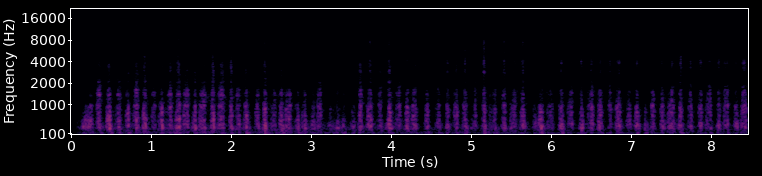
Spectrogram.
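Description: A coin scratching the coating off a paper scratch card in rapid, repeated strokes.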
